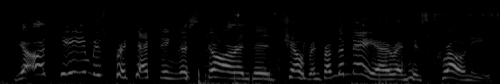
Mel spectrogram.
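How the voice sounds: Putting on a character voice, a man speaks at a moderate pace with an extremely high pitch that swings very widely.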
